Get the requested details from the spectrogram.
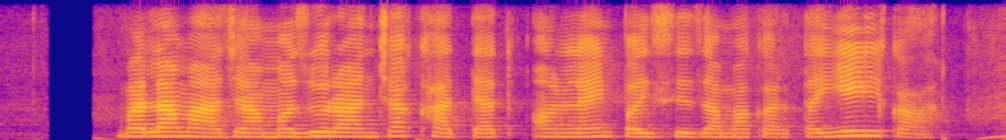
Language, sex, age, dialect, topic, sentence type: Marathi, female, 25-30, Northern Konkan, banking, question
